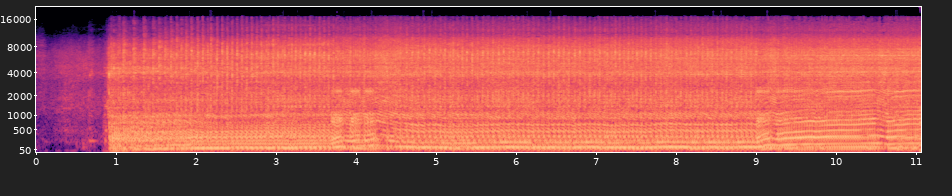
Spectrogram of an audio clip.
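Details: Hyundai 450 chainsaw after carburetor diaphragm replacement (previously dropped back under throttle and stalled while cutting): fires at once, settles into a steady buzzing run, then revs up twice and back cleanly without stumbling or dying.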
